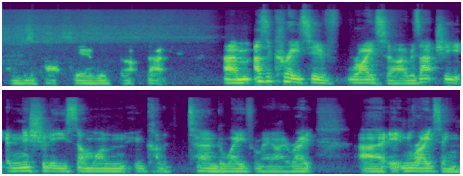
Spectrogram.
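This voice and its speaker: A man speaks with a British accent. His pitch sits fairly low. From London, England. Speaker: head of content, writer. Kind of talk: webinar presentation.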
